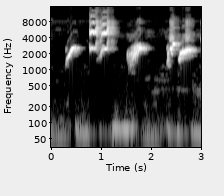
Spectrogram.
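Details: Lovebird learning the ngekek trill: short rising squeaky whistles alternate with harsher broadband chirps, four or five notes in quick succession over a steady low hum.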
